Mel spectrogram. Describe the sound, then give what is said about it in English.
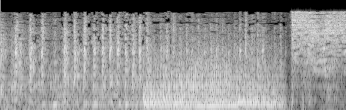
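The engine of Snoopy's Sopwith Camel biplane starting: about a second of rapid, chugging sputters that catch into a loud, steady, rumbling roar, with a brief dip and shift in tone near the end. No one speaks. “He's probably getting ready to take off in his Sopwith Camel on the next dawn patrol.”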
